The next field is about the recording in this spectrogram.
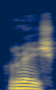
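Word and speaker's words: ריש: So it's A with a yod, A with a yod, and then the sh sound on the sheen makes it reish.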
